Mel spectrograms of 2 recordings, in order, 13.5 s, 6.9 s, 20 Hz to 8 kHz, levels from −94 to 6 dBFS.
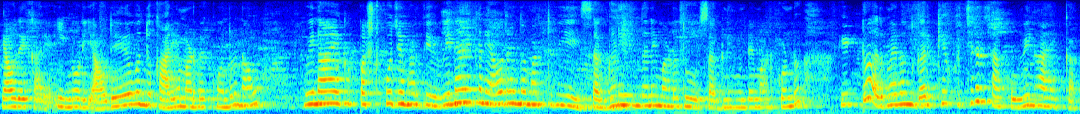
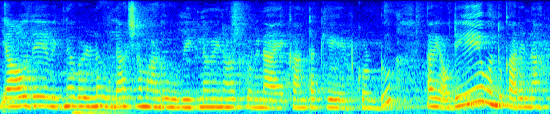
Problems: background sounds at intervals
